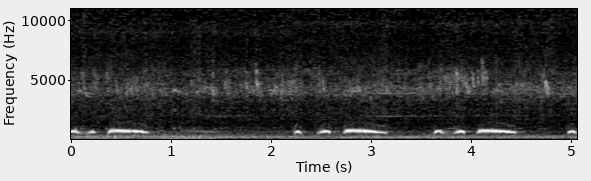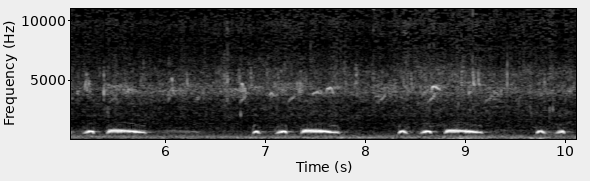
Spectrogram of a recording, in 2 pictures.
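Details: Spotted dove calling during a trapping session with a trained decoy, a wild bird caught; clear phrases of two or three short hoots then a longer falling coo, repeated about eight times over a steady low hum.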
